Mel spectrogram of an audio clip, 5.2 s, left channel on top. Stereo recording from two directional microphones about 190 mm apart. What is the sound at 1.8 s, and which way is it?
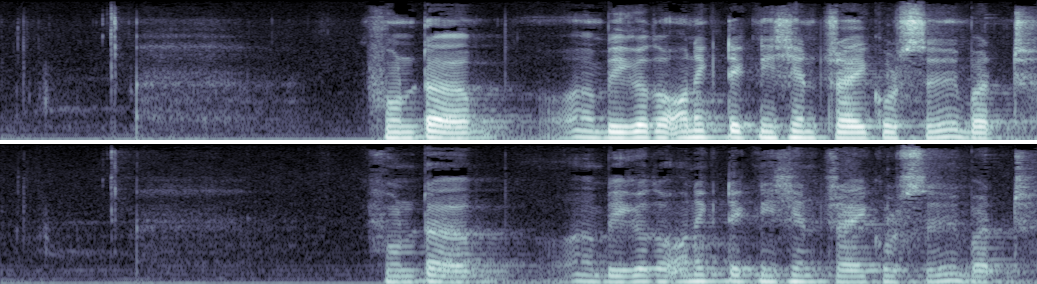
A man's voice, 50° left (ahead or behind).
